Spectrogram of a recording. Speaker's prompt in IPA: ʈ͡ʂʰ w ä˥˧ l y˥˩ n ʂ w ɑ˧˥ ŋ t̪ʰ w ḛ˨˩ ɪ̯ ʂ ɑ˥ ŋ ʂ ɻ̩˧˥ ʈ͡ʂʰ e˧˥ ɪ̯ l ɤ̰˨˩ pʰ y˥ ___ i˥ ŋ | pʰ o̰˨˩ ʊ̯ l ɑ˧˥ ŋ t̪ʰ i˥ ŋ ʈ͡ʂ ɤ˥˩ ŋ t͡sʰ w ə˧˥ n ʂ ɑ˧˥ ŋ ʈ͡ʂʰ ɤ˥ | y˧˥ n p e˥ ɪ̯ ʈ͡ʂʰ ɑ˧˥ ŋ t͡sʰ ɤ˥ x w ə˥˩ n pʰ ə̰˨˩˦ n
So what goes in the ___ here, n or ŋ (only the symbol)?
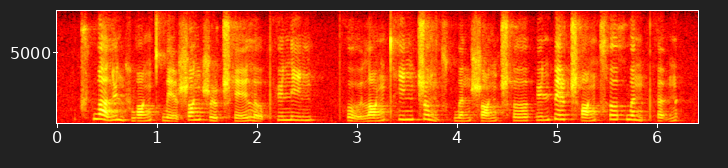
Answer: n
